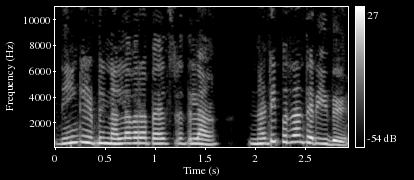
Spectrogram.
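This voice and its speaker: A woman's voice: very high voice, normal speed, no echo, studio quality. A woman voicing a young wife in a cartoon series, crying and accusing her husband. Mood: distraught. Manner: crying, pleading, reproachful. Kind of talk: cartoon web series voice acting.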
